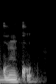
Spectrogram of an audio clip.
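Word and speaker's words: Гунька: Хунка. Ну, пишется как Хунка, да, да, но на самом деле там на русском языке это, конечно, Гуньку.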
